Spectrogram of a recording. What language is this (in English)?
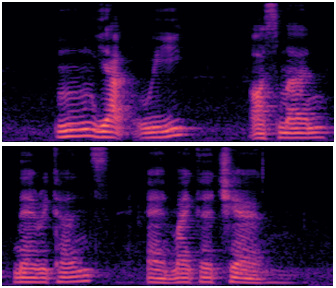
English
